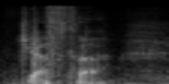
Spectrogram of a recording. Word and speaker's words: Jephthah: Jephtha.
